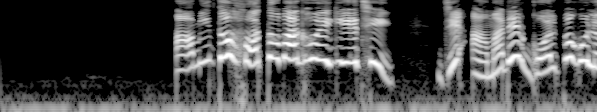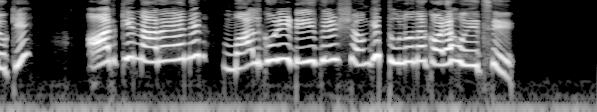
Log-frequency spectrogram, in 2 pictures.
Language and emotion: Bengali, surprised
